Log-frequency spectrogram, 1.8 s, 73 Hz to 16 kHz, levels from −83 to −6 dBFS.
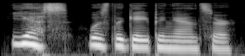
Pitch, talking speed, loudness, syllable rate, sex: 180 Hz, 165 wpm, -21 LUFS, 4.4 syllables/s, female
